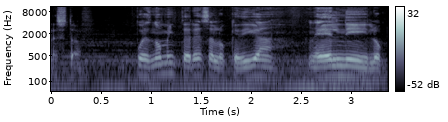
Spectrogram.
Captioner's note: speaking Spanish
